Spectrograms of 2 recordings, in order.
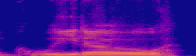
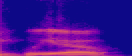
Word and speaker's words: Greedo: Did I say Guido? It's Greedo? You did. It's all right, whatever. Greedo with an R.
